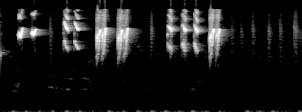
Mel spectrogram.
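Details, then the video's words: Lively common iora song, kept as a lure to train ninja sunbirds to sing. Short bursts of very high, clustered chattering notes come in quick groups about every half second, with a constant low electrical hum beneath. "SUARA BURUNG KONIN GACOR FULL NEMBAK ISIAN ROLL TEMBAK"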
